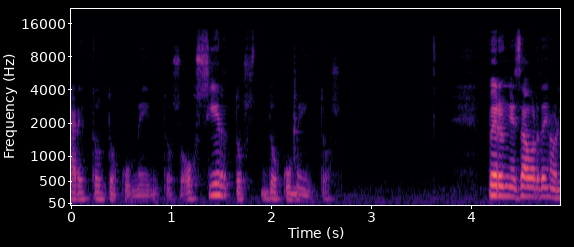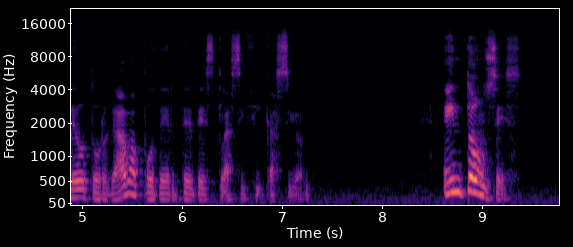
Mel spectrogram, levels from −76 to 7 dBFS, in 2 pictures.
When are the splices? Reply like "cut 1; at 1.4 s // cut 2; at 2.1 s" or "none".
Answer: cut 1; at 4.8 s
